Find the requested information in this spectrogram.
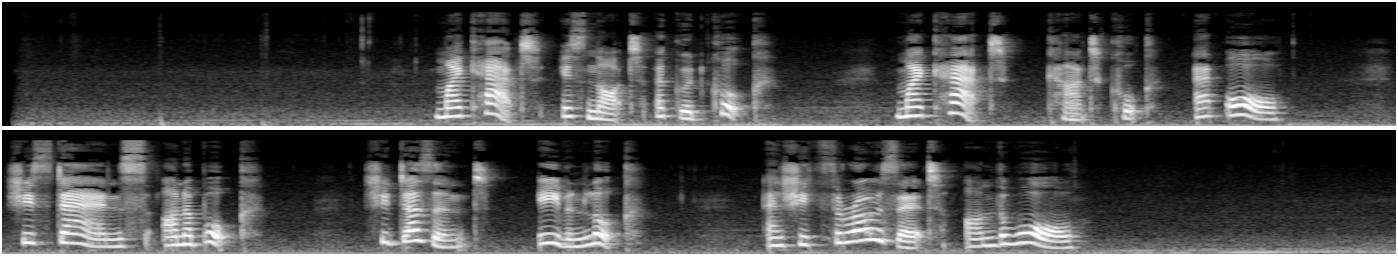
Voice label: oo chant, english phonics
